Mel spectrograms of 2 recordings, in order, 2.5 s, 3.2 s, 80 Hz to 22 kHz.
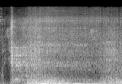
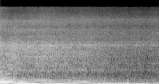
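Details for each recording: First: Classic Mini with a swapped modern boosted 3-cylinder engine on its first start attempts: starter click, then it catches with a low uneven rumble that sags and won't settle into idle; owner suspects misfiring. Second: Classic Mini with a swapped modern boosted 3-cylinder engine, after adding an emulator that feeds the ECU the RCM no-crash signal: it blips up and settles back several times, revs climbing and falling cleanly with no misfire or knock; it runs normally.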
